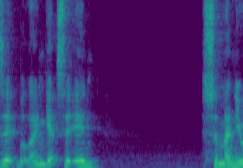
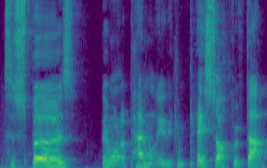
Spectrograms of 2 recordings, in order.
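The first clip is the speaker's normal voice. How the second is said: normal talking voice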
